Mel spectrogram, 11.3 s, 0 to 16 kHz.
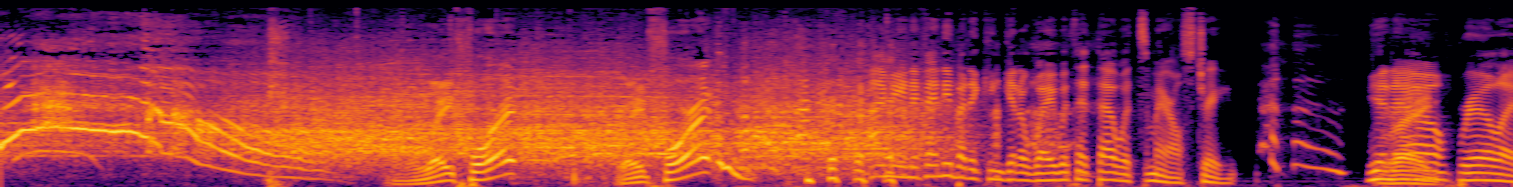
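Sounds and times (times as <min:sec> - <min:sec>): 
woman screaming excitedly: 0:00.0 - 0:02.4
speech: 0:03.2 - 0:09.6, 0:10.2 - 0:11.3
laughter: 0:04.7 - 0:08.3.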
